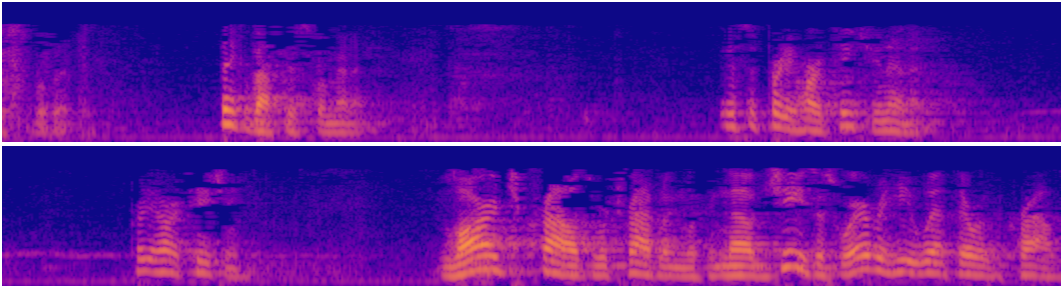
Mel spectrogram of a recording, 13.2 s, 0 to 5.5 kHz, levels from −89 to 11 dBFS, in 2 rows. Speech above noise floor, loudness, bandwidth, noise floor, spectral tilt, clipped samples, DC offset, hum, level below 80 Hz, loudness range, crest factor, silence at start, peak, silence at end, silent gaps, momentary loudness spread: 32 dB; -28 LUFS; 3.8 kHz; -59 dBFS; -11 dB/octave; under 0.1%; under 0.1%; none; -60 dBFS; 13 LU; 22 dB; 0 s; -6 dBFS; 0 s; none; 17 LU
